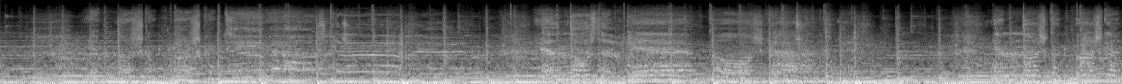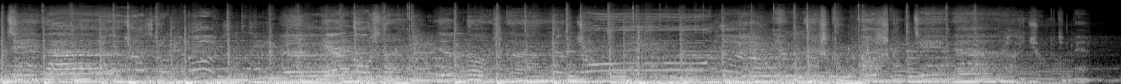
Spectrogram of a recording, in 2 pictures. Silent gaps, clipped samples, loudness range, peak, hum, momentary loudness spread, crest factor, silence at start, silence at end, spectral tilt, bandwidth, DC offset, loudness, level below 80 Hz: none; under 0.1%; 1 LU; 0 dBFS; none; 3 LU; 10 dB; 0 s; 0 s; -5.5 dB/octave; 17.5 kHz; under 0.1%; -11 LUFS; -16 dBFS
